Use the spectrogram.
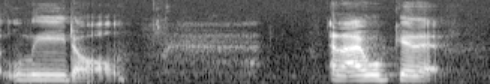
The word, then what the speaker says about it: Lidl: a good write out how i'm supposed to pronounce it leedle and i will get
